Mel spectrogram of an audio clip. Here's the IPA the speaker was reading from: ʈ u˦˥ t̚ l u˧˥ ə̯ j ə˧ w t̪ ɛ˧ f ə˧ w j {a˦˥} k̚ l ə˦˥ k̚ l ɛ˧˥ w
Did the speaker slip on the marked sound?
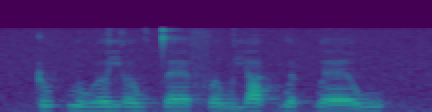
no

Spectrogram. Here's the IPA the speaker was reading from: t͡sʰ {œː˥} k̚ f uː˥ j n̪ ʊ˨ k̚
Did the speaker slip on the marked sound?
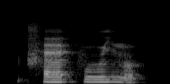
yes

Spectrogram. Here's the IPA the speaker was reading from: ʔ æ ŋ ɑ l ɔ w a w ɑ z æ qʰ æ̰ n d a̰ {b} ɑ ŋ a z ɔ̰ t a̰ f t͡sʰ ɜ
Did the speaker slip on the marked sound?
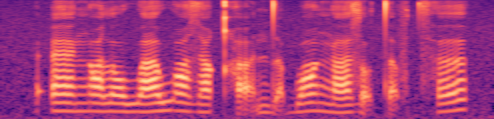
no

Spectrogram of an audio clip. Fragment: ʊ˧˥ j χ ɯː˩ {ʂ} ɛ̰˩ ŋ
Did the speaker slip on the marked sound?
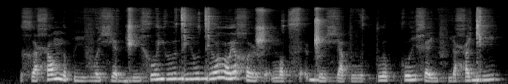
no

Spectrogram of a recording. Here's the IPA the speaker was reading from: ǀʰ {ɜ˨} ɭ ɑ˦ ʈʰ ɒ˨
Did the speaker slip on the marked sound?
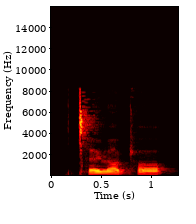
no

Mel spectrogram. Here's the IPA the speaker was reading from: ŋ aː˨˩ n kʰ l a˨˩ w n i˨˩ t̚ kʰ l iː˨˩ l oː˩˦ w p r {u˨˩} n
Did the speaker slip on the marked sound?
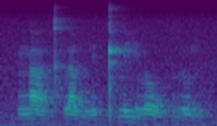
no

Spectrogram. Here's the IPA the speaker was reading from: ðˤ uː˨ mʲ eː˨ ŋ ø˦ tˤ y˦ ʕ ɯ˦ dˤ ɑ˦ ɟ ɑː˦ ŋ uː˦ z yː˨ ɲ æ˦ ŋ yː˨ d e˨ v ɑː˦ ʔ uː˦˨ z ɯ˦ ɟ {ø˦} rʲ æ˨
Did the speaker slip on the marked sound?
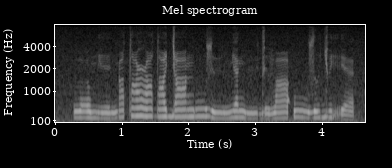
yes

